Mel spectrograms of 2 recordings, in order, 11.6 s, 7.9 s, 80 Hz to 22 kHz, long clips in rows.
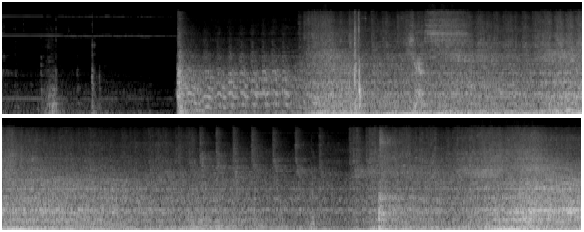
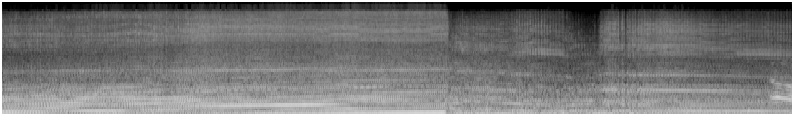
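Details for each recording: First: Mercedes-Benz 300 SL Gullwing, first start after years off the road, fuel system bled and cranking enrichment knob pulled: a short crank, then a coughing, spluttery, uneven idle with surges; adjustable, and oil pressure is good. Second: Mercedes-Benz 300 SL Gullwing, recommissioned after years off the road, fuel injection cleaned and set up, warming up on the drive: smooth rising engine note pulling cleanly through the revs, then even cruise; crisp, strong, healthy acceleration.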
